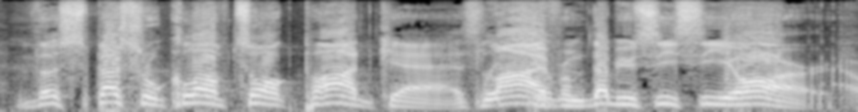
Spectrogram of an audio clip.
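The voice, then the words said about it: Radio DJ voice. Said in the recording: “put on a radio voice”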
